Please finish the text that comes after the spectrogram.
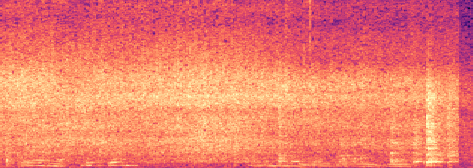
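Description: Bean sprouts (togue) sautéing in a pan give a steady, loud sizzle and hiss with stirring scrapes throughout, a sharper clatter near the end, and a soft voice murmuring underneath.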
